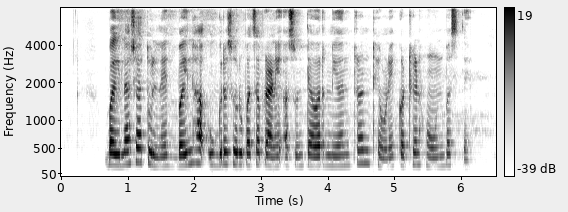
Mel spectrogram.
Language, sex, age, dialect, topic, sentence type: Marathi, female, 36-40, Standard Marathi, agriculture, statement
